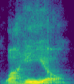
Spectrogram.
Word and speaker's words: guajillo: That's what it says, and it's guajillo. Let's see how to say that. Guajillo. Yeah. Now I know how to say it.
